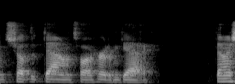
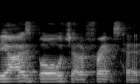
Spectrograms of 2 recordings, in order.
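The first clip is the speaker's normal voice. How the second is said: ordinary delivery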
